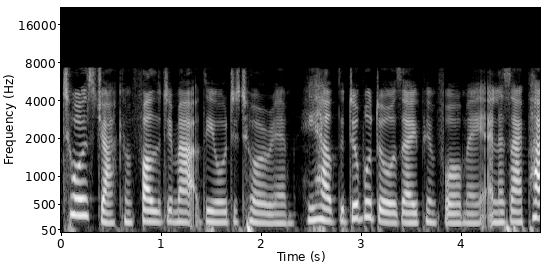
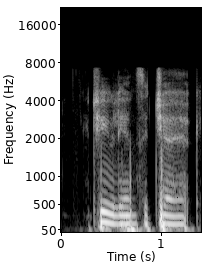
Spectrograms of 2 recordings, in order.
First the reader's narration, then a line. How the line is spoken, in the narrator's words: he whispered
